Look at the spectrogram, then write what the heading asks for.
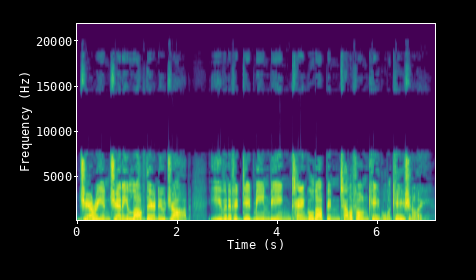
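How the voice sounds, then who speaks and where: A man reads a children's story with a hugely varied, swooping melody. His voice is fairly high and husky, and the sound is dry and close. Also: dry recording. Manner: expressive storybook delivery. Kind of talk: scripted children's story narration.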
